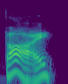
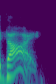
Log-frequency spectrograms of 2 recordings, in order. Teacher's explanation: they're produced exactly the same, right? The only difference is the state of the glottis.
